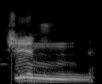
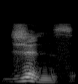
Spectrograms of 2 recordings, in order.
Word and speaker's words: Djinn: Yeah, it's Djinn. it's not pronounced Jins.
